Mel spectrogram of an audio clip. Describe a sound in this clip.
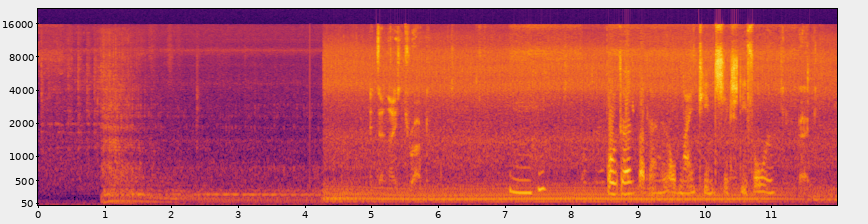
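A pickup truck's engine rumbles and grows louder as it drives off.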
